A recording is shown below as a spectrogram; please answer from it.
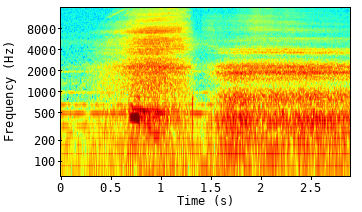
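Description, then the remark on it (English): A slow breath: an airy, hissy inhale that breaks off briefly, then a long steady exhale, soft and breathy with nobody speaking. “Except breathing. That's the doing.”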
